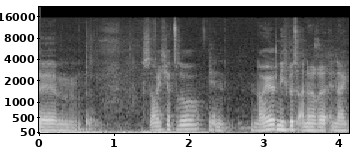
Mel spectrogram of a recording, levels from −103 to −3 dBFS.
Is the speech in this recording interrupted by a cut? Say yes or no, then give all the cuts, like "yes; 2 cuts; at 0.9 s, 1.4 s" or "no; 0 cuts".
yes; 4 cuts; at 1.4 s, 1.8 s, 2.2 s, 3.1 s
